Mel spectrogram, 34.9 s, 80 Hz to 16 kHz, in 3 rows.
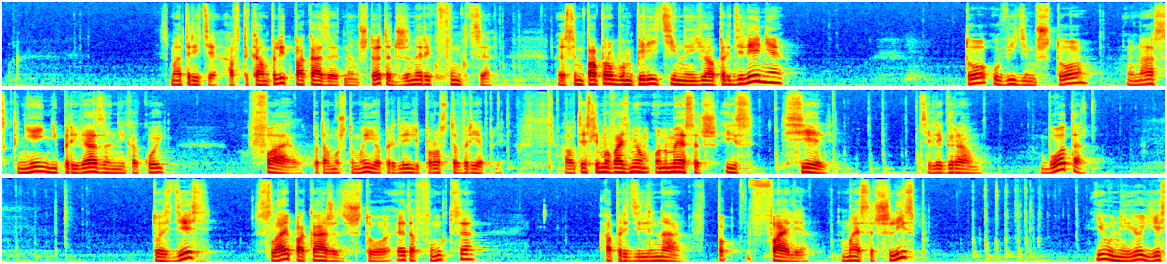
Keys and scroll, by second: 4.9 ctrl+g, 5.3 Left, 5.5 Left, 6.9 alt+., 9.3 Left, 10.5 alt+., 17.1 ctrl+a, 18.6-21.9 typing, 22.4 Return, 22.8 Left, 23.1 Left, 23.5 alt+., 27.9 Down, 28.8 Right, 29.1 Right, 29.1 Right, 29.1 Right, 29.2-30.1 Right, 29.8 Up, 30.9 ctrl+e, 31.3 Left, 32.0 ctrl+space, 32.2 Left, 32.4-32.7 Left, 33.0 ctrl+g, 33.4 ctrl+a, 33.6 Down, 34.0 Right, 34.4 Down.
